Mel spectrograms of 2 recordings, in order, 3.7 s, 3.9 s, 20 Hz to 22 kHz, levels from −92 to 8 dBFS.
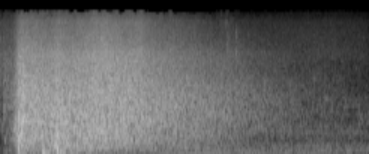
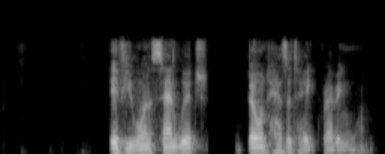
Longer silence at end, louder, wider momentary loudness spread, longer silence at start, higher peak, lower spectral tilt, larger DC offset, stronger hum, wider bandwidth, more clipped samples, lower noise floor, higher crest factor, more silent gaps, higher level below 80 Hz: first, 0.4 s vs 0.2 s; first, -16 LUFS vs -24 LUFS; first, 20 LU vs 12 LU; second, 0 s vs 1.1 s; first, 0 dBFS vs -4 dBFS; second, -1.5 dB/octave vs -4.5 dB/octave; neither; neither; first, 16 kHz vs 8 kHz; neither; second, -45 dBFS vs -77 dBFS; about the same, 20 dB vs 20 dB; second, none vs 2.17-2.35 s; first, -46 dBFS vs -62 dBFS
